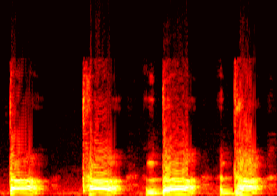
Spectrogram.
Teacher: बोल के देखिए आपकी जीभ जो होगी वो दांत पर टकराएगी। दांत पर बिना टकराए आप बोल नहीं सकते इनको, इसलिए इनको दंते कहा जाता है।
